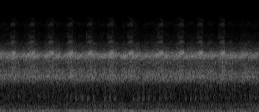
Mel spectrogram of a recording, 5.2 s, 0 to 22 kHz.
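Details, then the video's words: Frogs calling in full chorus at midnight over rice fields in Nagaoka, Niigata, Japan, Zoom H4n recording; overlapping rasping croaks pulse rhythmically around twice per second, some individual calls rising above the steady wall of sound. "The frog sound at mid night (環境,自然音 -深夜のカエル大合唱-)"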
